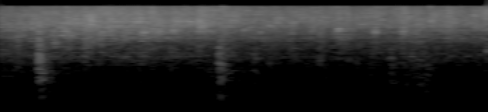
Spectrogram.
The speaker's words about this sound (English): So we have both sides seared up nice. And like I said, sometimes if you go a little bit longer on one side, you have to, you know, you just kind of gauge it.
